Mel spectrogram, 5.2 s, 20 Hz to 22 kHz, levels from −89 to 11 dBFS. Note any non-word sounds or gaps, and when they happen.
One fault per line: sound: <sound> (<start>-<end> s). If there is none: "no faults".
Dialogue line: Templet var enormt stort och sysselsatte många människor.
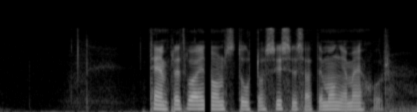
sound: dropout (2.6-2.6 s)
